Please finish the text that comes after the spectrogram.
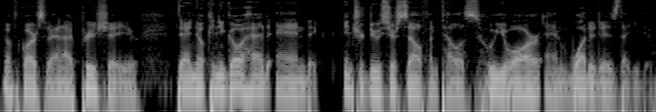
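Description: Low-voiced podcast host, dark and dry. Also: male voice, fairly even intonation, a little fast, no echo. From Canada. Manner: repeats words while thinking, laughs along. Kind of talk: casual interview hosting.

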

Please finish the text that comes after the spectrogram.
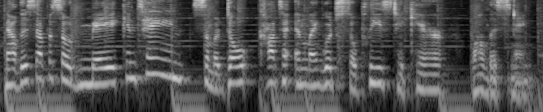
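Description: An upbeat woman host talks in a punchy, slangy way, leaning hard on key words, with a slight hoarseness in her voice. Her pitch sits at an ordinary middle level for a woman. Faint music plays underneath. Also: animated, moderate pace, a little mellow. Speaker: podcast host. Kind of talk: energetic podcast monologue.

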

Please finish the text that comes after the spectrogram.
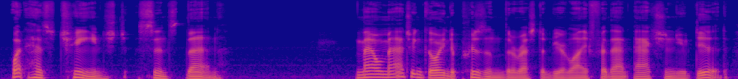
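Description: A young man narrates his podcast from a script, thoughtful and earnest as he poses question after question. His voice sits fairly low for a man.

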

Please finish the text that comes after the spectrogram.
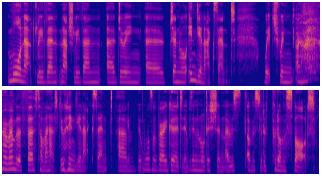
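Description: A woman's voice: on the low side, fairly even intonation, brisk, a bit bright, no echo, clean studio sound. An actress from Australia, chatting in an interview, laughing often and restarting her sentences. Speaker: actress and voiceover artist, interview guest. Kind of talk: casual interview conversation.

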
